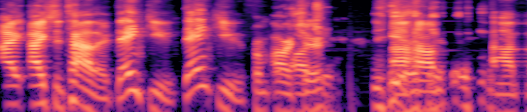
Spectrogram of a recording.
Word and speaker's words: Aisha Tyler: You have I always make sure I want to say her name right, Aisha Taylor, or is it Aisha Taylor? Either way, Aisha Tyler. Aisha Tyler.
